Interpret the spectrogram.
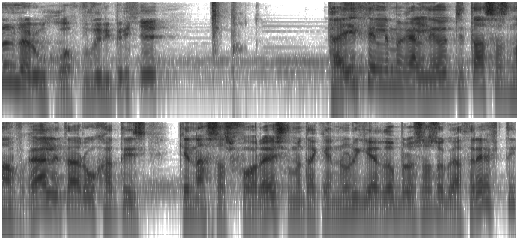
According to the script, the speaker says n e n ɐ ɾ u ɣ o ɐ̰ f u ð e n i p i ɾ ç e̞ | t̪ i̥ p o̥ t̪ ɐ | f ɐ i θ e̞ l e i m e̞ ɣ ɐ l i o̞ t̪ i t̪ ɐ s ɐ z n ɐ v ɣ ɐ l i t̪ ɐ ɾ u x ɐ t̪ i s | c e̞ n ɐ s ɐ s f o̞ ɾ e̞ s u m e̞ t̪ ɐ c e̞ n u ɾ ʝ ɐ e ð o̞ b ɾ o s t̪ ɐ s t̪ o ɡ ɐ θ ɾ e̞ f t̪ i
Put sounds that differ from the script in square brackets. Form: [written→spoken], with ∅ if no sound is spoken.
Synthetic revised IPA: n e n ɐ ɾ u [ɣ→x] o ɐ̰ f u ð e n i p i ɾ ç e̞ | t̪ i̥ p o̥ t̪ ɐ | [f→θ] ɐ i θ e̞ l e i m e̞ ɣ ɐ l i o̞ t̪ i t̪ ɐ s ɐ z n ɐ v ɣ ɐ l i t̪ ɐ ɾ u x ɐ t̪ i s | c e̞ n ɐ s ɐ s f o̞ ɾ e̞ s u m e̞ t̪ ɐ c e̞ n u ɾ ʝ ɐ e ð o̞ b ɾ o s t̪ ɐ s t̪ o ɡ ɐ θ ɾ e̞ f t̪ i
